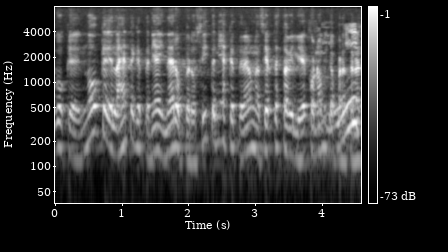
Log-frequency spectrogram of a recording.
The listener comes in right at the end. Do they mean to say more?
Yes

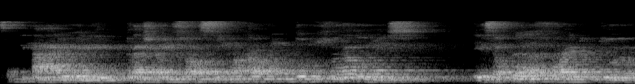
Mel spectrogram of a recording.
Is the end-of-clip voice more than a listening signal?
No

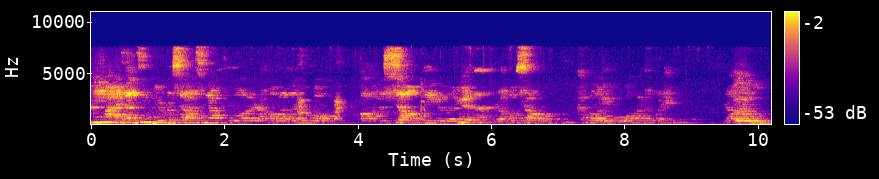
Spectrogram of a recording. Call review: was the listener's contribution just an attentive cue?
No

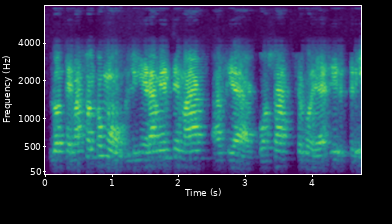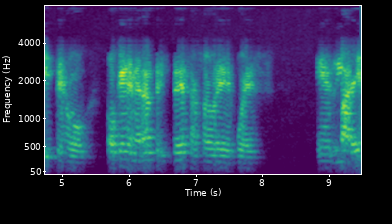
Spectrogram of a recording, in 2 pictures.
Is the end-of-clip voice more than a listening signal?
No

